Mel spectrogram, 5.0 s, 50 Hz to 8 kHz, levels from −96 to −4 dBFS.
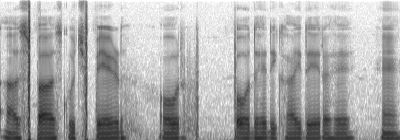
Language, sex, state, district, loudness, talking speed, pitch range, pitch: Hindi, male, Maharashtra, Chandrapur, -24 LUFS, 120 wpm, 100-105 Hz, 100 Hz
